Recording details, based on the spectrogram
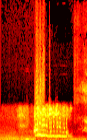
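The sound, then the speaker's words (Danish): A caller on a radio phone-in animal guessing game imitates a turkey gobble: one loud, fluttering, warbling burst of rapid throaty pitch wobbles lasting under a second, preceded and followed by quieter background hum. “En kalkun! Ja, en kalkun. Det er det nemlig.”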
